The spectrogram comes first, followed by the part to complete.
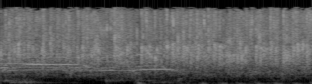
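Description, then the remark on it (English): An audience claps steadily in a dense, sustained wash of applause, with a few faint whistles or cheers rising briefly above the continuous patter of hands. “Let's give a really, really heartfelt round of applause”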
